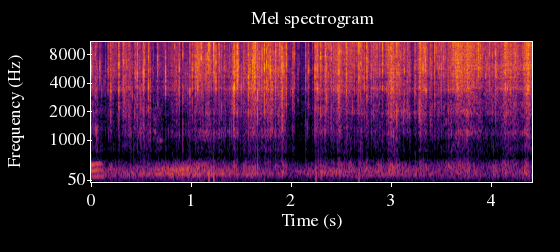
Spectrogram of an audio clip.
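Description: Plastic bulb packaging crinkling and rustling as it is handled, in many quick crackles.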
